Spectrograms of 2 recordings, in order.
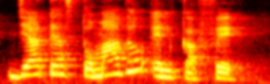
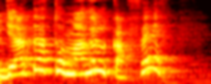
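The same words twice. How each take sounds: First: It is said as a plain flat statement. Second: It is said as an emphatic exclamation. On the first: "si yo digo enunciativamente" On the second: "le pongo dos signos de admiración, te estoy diciendo"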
